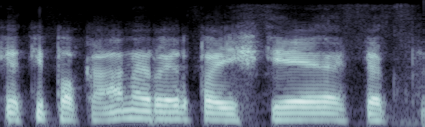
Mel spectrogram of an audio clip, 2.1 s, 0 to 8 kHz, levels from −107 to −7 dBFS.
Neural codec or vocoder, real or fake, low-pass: codec, 44.1 kHz, 3.4 kbps, Pupu-Codec; fake; 7.2 kHz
